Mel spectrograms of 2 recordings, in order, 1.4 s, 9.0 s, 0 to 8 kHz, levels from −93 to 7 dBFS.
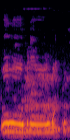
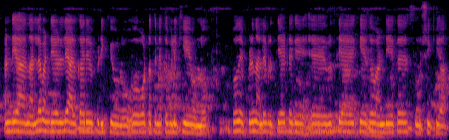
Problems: constant background noise, low volume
